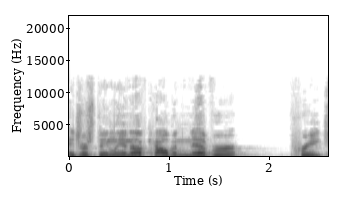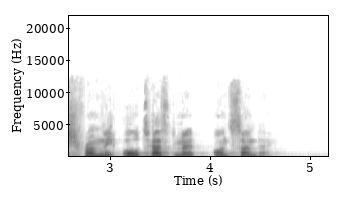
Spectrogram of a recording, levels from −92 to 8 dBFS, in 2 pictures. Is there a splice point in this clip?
no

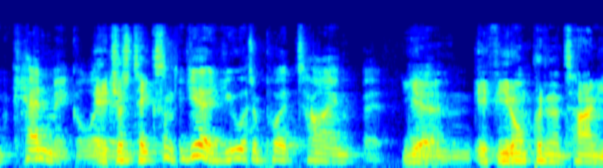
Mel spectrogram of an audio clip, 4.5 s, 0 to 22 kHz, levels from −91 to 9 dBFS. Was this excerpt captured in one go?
no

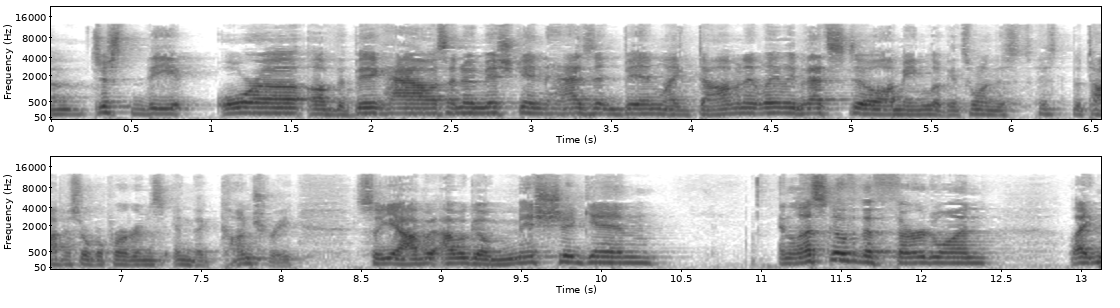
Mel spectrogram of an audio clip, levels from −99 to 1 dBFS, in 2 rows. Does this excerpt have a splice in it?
no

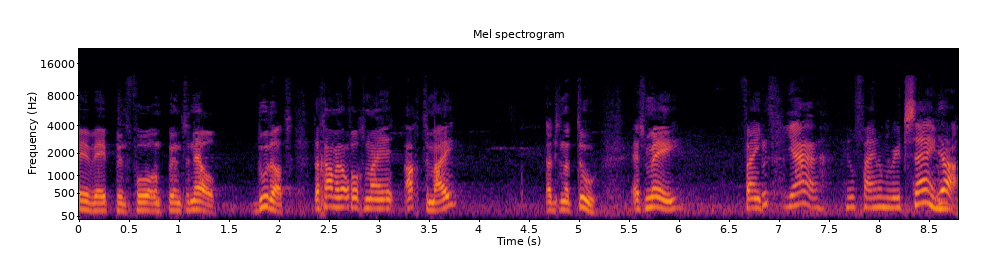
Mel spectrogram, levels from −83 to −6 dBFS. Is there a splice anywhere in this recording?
yes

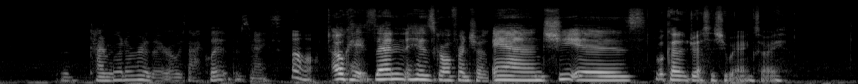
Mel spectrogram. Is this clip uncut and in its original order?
no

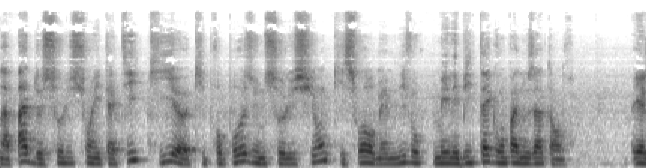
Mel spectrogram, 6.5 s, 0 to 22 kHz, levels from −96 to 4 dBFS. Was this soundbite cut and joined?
no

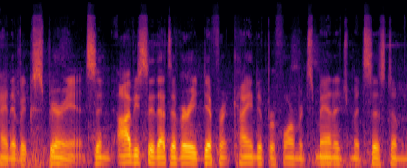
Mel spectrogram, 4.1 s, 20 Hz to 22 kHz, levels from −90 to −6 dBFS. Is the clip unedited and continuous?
yes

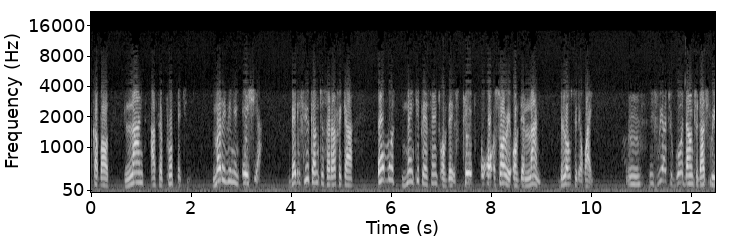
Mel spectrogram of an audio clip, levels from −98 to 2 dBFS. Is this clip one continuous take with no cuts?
yes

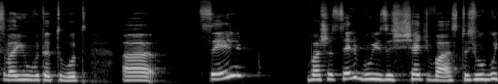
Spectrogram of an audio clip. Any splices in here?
no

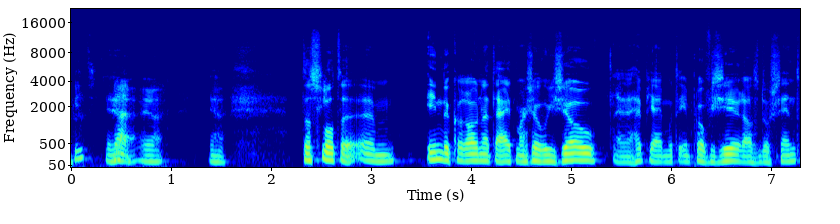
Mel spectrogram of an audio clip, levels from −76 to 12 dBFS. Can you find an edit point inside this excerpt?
yes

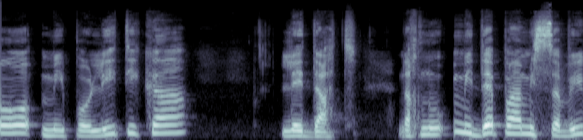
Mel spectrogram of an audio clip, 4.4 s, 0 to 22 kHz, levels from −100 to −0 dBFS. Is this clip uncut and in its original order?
no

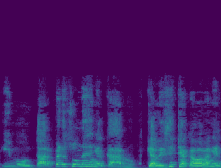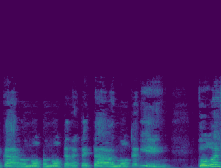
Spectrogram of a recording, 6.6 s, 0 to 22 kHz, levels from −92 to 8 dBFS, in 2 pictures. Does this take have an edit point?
yes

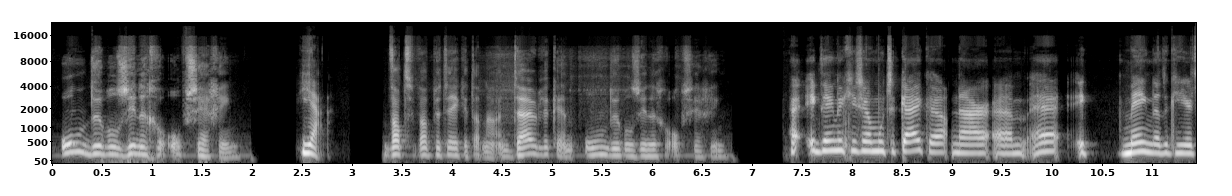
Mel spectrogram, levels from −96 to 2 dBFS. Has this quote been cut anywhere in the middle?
no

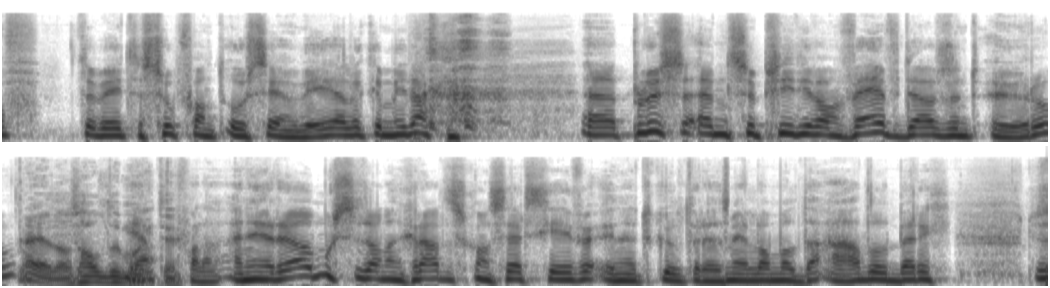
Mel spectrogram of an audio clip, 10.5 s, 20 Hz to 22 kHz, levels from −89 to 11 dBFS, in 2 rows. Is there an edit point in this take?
yes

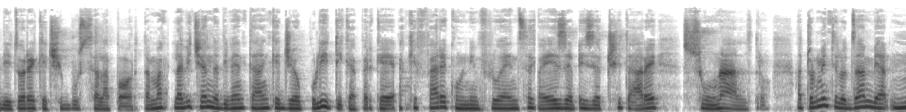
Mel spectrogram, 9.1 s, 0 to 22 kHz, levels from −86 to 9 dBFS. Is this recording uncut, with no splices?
no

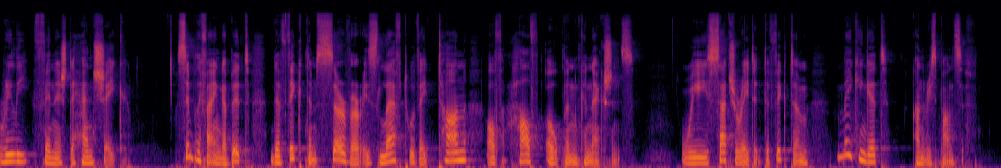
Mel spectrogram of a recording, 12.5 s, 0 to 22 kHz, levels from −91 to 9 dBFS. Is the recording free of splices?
yes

